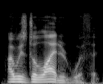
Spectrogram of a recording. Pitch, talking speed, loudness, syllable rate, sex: 100 Hz, 290 wpm, -16 LUFS, 8.1 syllables/s, male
